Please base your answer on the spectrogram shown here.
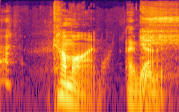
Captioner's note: laughing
